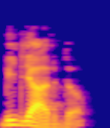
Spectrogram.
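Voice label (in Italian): "bigliardo", vocabolario dialettale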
